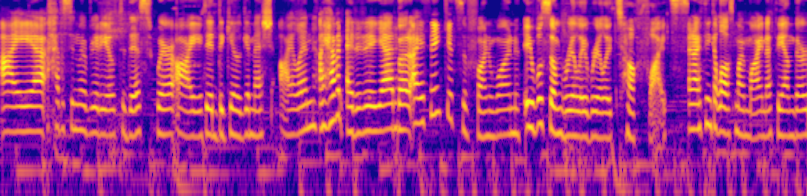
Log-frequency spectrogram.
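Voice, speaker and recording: A woman speaks with a Norwegian accent at a medium pitch, her pitch varying in an ordinary way. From Norway. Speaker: gaming YouTuber. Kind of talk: casual gameplay commentary.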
